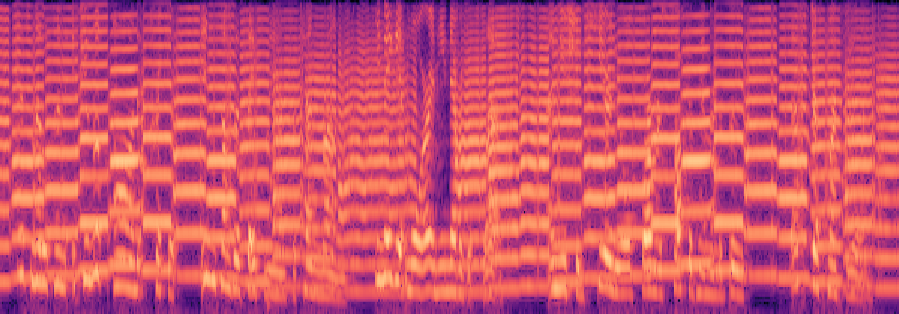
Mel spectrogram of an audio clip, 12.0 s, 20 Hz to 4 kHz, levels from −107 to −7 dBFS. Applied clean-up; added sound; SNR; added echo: none; Trumpet; -3 dB; none.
